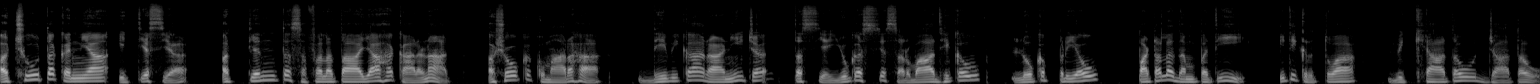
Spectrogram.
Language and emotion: Sanskrit, neutral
